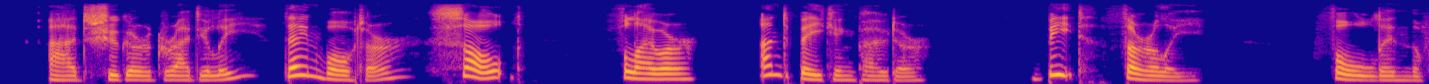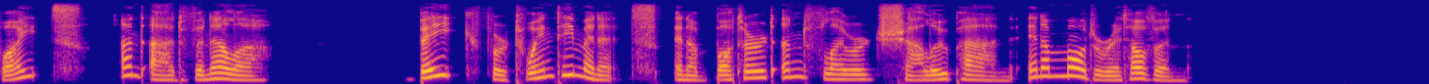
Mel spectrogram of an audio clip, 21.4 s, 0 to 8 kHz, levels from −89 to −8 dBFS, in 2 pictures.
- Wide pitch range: Yes, wide, 7.7 semitones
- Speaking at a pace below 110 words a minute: Yes, slow, 85 wpm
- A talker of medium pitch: Yes, medium, 175 Hz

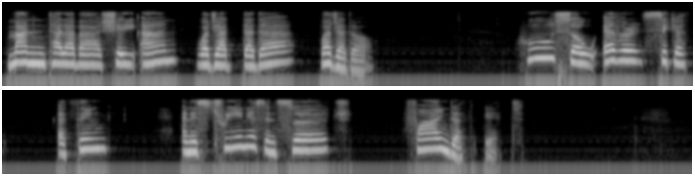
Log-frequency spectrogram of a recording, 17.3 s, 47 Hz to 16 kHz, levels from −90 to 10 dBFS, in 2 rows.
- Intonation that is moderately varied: Yes, average, 4.0 semitones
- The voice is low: No, high, 235 Hz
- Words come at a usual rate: No, slow, 60 wpm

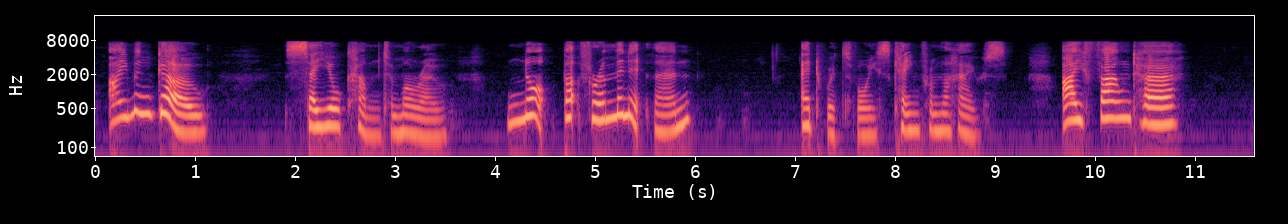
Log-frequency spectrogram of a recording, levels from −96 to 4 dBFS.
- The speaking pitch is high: Yes, very high, 250 Hz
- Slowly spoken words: Yes, slow, 115 wpm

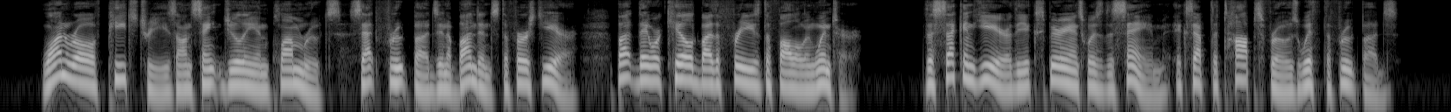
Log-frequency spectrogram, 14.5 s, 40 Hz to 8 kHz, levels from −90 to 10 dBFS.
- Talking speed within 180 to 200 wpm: Yes, average, 190 wpm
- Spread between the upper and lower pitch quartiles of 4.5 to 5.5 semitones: Yes, average, 5.2 semitones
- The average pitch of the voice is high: No, medium, 140 Hz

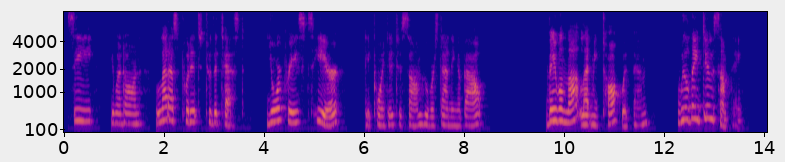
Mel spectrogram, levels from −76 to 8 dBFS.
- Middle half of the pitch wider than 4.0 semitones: Yes, wide, 5.5 semitones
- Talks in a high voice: Yes, high, 210 Hz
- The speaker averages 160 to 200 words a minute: No, average, 150 wpm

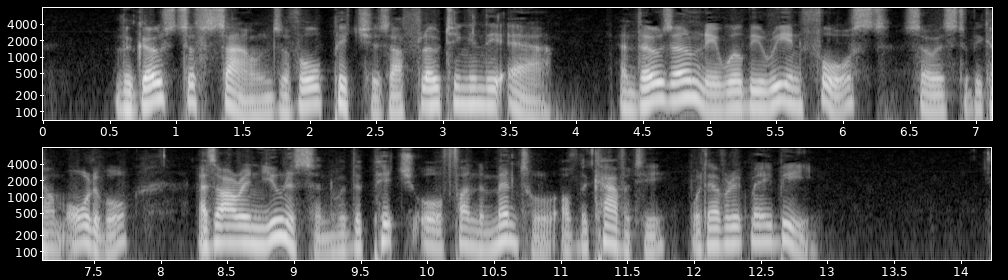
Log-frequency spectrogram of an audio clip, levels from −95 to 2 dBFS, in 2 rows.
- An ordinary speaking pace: Yes, average, 175 wpm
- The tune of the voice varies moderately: No, wide, 5.8 semitones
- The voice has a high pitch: No, low, 130 Hz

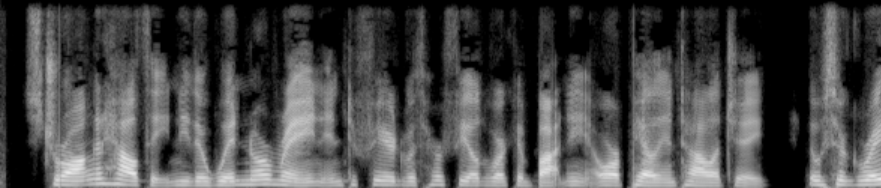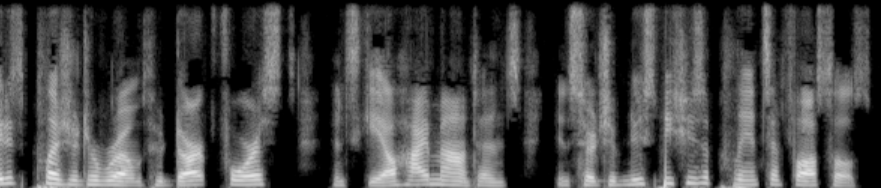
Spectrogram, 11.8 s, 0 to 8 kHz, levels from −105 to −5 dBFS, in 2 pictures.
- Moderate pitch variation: Yes, average, 3.3 semitones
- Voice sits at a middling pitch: Yes, medium, 165 Hz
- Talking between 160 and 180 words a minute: No, average, 195 wpm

